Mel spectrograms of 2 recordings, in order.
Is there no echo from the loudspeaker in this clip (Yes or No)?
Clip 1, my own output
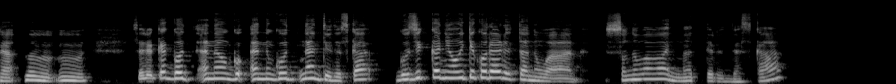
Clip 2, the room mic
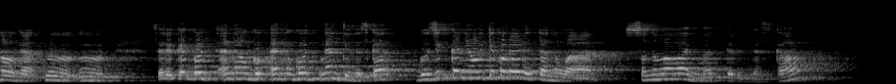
No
